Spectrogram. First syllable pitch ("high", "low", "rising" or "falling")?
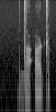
low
